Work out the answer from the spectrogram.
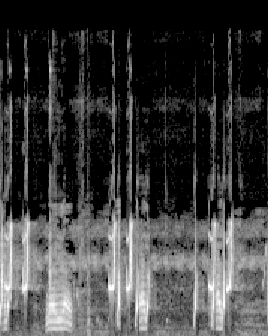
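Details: Common quail calling: sharp, high, hooked notes given in quick pairs, alternating with lower, harsh, buzzy notes in a short irregular series. A faint steady high tone runs in the background.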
